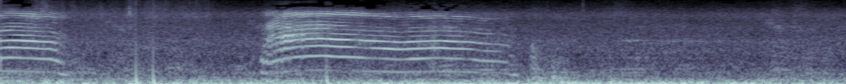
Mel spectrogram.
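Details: Mother cat recognising her owner from far away gives a short meow, then a longer, drawn-out wavering meow lasting about a second, over low outdoor rumble and faint background voices.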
